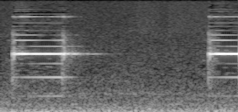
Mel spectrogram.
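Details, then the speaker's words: Alaris IV infusion pump occlusion alarm, "occluded patient side", during instructional demonstration: two loud, shrill electronic beeps separated by a pause; alarm continues until the IV site is checked and corrected. "you read the screen it says occluded patient side okay so we have to look now at our IV site remember this is connected into the patient the alarms going to keep beeping until we correct this"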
